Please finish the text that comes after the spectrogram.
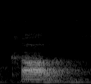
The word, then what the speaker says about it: column: The next word, column, stress is again on the first syllable and the letter N is silent. That is why we read the word as column.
